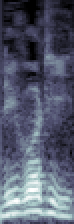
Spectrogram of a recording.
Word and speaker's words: liberty: And liberty, liberty, liberty, three syllables, and first is stressed.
